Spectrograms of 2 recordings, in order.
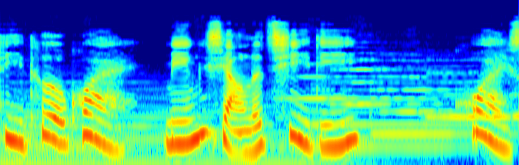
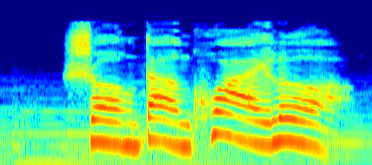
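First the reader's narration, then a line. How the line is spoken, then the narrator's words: Loud. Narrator (Chinese): 大声说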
